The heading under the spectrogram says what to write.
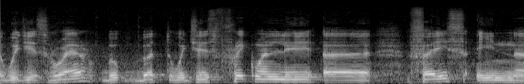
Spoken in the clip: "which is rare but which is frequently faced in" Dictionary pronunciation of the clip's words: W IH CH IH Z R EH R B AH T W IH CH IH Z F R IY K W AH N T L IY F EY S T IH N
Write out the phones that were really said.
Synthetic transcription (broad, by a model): W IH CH IH Z R EH R B AH T W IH CH IH Z F R IY K W AH N T L IY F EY S IH N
